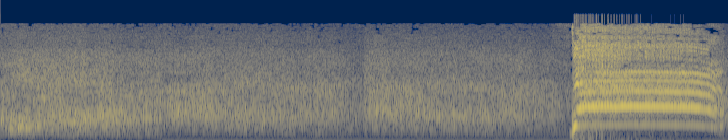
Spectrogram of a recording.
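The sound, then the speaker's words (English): A large audience shouts and roars together at the speaker's call, a loud, sustained wash of voices, ending with one piercing, high-pitched scream cutting through over the final seconds. “Let your voice roar.”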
